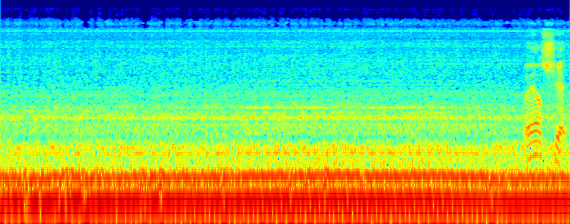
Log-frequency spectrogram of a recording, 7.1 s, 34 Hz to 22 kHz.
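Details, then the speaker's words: 1989 C4 Corvette TPI right after fuel pump module replacement for long-start issue: deep, even rumble holding steady idle without stumbling or hunting; runs smoothly and healthy. "runs fine for 124 degrees almost like at this temperature"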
